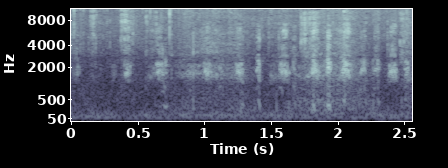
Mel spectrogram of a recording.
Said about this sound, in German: Und ich mein Gott, da kommen Enten auf mich zu. Hier kommen, das ist unheimlich. Das ist wirklich unheimlich. Das ist, ich muss ein Foto davon machen. Ich werde bedroht. Ich fühle mich bedroht. Kommen Enten.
